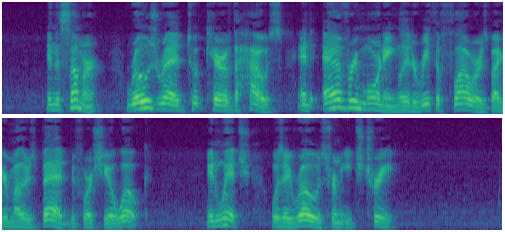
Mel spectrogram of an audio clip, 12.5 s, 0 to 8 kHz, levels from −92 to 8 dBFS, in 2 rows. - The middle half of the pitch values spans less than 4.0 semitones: No, average, 5.3 semitones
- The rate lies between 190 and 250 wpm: No, average, 160 wpm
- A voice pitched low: Yes, low, 130 Hz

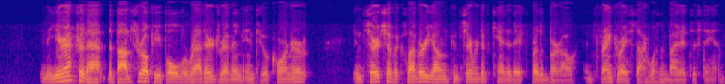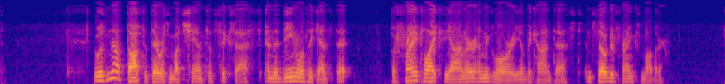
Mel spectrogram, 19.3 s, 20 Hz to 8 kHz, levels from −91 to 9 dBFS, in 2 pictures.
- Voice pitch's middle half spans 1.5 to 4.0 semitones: Yes, average, 3.1 semitones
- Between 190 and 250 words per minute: Yes, average, 200 wpm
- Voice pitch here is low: Yes, low, 105 Hz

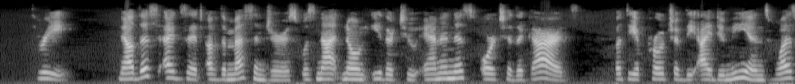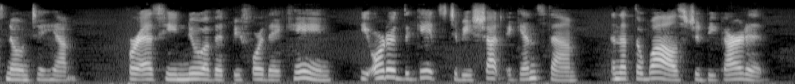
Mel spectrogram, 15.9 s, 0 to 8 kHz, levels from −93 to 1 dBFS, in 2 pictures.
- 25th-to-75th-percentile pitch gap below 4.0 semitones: Yes, average, 3.0 semitones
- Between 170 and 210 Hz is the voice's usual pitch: Yes, medium, 185 Hz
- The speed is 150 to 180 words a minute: No, average, 195 wpm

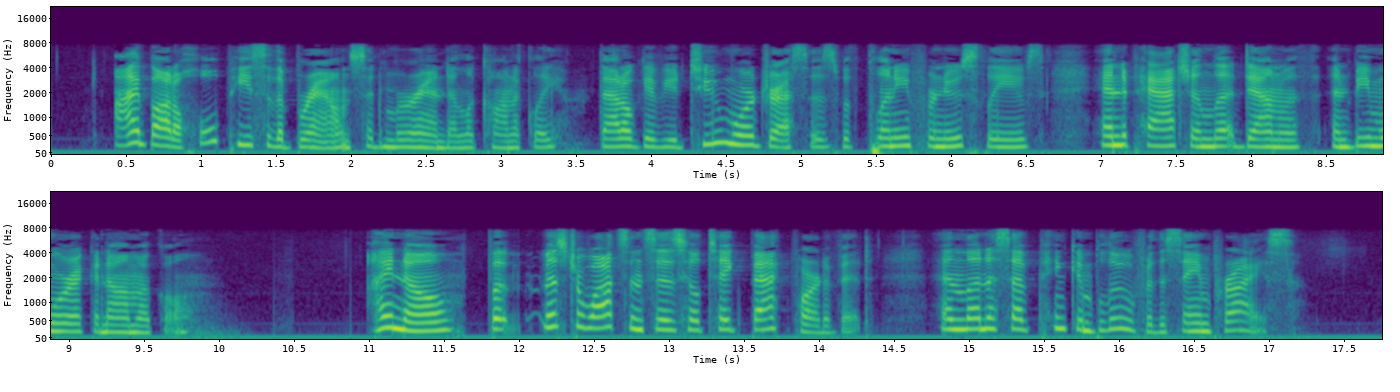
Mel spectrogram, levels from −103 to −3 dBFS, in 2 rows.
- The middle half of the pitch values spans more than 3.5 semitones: Yes, average, 4.9 semitones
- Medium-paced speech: Yes, average, 190 wpm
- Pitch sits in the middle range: No, high, 220 Hz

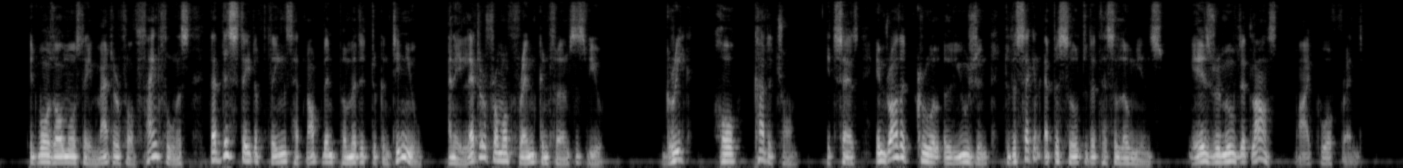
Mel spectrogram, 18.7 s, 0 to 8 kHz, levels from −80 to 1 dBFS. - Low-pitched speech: Yes, low, 115 Hz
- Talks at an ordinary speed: Yes, average, 160 wpm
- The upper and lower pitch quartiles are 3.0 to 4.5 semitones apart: Yes, average, 4.1 semitones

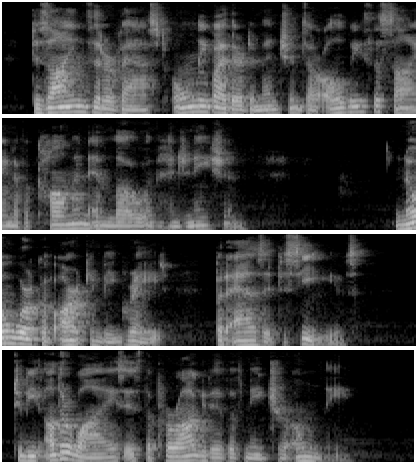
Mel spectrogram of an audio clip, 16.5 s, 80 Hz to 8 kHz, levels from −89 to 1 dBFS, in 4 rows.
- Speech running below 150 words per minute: Yes, average, 140 wpm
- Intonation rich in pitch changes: No, average, 4.4 semitones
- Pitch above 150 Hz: No, low, 110 Hz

